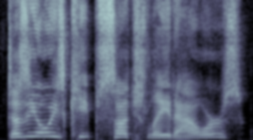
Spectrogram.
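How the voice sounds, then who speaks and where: A man's voice: very high-pitched, very animated, normal speed, voice pushed up, full character voice. A man voicing a wary, curious sailor in a live reading of a classic novel. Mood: curious, insistent.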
